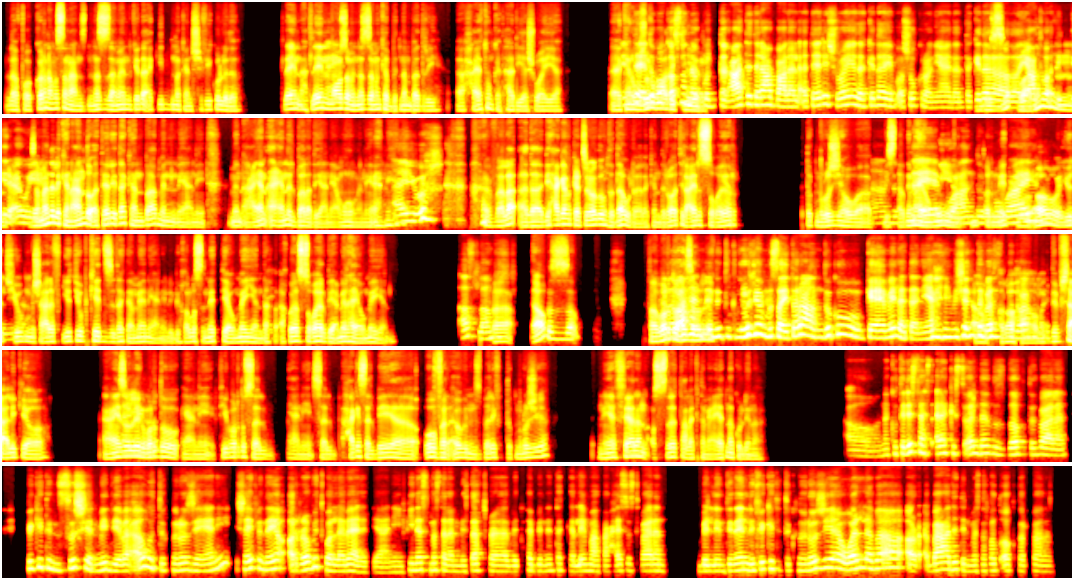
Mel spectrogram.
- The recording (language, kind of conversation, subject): Arabic, podcast, ازاي التكنولوجيا غيّرت روتينك اليومي؟
- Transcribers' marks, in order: laugh; in English: "الtab"; laugh; laughing while speaking: "ده واحض إن التكنولوجيا المسيطرة عندكم كاملةً يعني، مش أنت بس لوحدك"; "واضح" said as "واحض"; in English: "Over"; in English: "الSocial Media"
